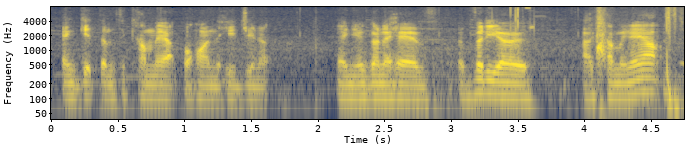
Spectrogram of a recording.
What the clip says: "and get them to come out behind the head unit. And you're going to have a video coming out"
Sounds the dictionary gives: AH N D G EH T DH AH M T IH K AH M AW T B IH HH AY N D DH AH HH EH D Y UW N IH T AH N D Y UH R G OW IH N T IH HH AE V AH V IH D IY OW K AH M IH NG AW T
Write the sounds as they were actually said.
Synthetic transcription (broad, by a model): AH N G EH T DH AH M T IH K AH M AW T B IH HH AY N DH AH HH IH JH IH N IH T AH N Y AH R G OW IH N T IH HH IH V AH V IH D IY OW K AH M IH NG AW T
